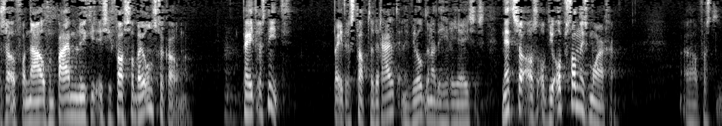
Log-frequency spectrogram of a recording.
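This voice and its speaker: A man preaching a sermon, telling a story with animated rises and drops in his voice. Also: on the high side, gravelly, breathy edge.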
